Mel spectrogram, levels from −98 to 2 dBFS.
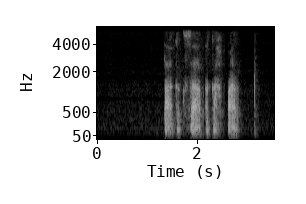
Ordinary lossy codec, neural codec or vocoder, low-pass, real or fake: AAC, 24 kbps; vocoder, 22.05 kHz, 80 mel bands, HiFi-GAN; 5.4 kHz; fake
